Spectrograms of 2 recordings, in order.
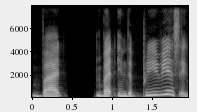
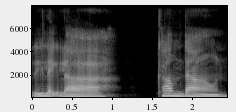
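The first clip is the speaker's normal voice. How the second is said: lower tone, slow and drawn-out delivery; 2 semitones lower than usual. Demonstrating another way to say the phrase, in a lower tone. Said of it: "say it in a lower tone like".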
